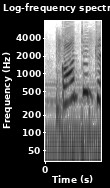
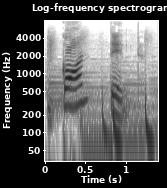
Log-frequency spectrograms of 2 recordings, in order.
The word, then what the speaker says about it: content: When used as a noun, the stress is on the first syllable, content. For example, the contents of the box were scattered all over the floor. His article is well written, but it lacks content. The first syllable rhymes with Don and John, while the second syllable sounds like tent. But when content is used as an adjective or verb, the stress shifts to the second syllable.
